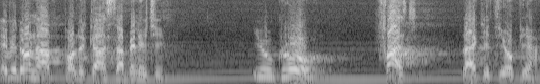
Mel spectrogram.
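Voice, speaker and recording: A man's voice amid audible room echo and noticeable background noise. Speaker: economist. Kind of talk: lecture.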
